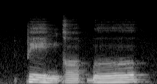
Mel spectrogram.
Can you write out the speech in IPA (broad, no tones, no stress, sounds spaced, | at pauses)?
p e ŋ ɡ ɔ ɓ o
